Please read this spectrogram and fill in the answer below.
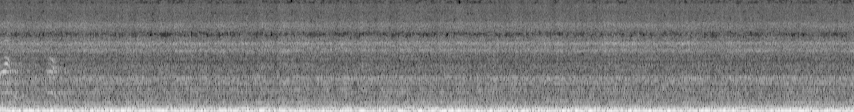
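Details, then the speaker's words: Carbureted engine on a new install, idling after the mixture was readjusted and the wideband reads on target: steady, even low rumble with no misses, stumbles or surges. Normal idle; idle quality changed with the mixture adjustment. "If you paid attention, you can hear the the idle quality change, too. Uh cuz I had to change the mixture."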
